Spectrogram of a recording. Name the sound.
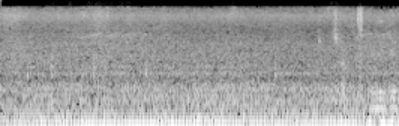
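Toyota Innova engine while shifting gear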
